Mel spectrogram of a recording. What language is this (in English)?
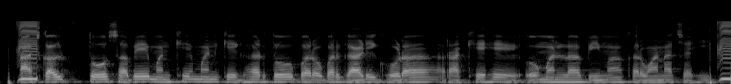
Chhattisgarhi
